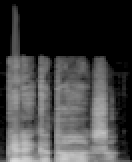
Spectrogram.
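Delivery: usual speaking voice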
